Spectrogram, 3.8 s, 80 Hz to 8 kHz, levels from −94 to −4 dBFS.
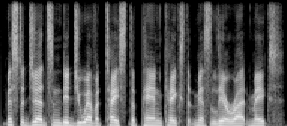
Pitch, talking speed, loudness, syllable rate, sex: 145 Hz, 190 wpm, -17 LUFS, 5.3 syllables/s, male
